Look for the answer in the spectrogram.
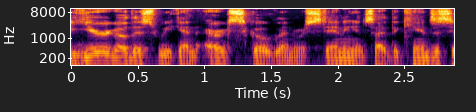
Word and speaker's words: Skoglund: Is it Eric Skoglund? Is that how you pronounce it? – Yep. – All right. Eric Skoglund.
